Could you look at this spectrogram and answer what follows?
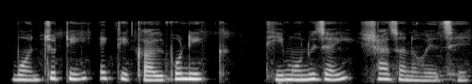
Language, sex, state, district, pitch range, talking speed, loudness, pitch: Bengali, female, West Bengal, Alipurduar, 210-255 Hz, 90 wpm, -15 LUFS, 235 Hz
